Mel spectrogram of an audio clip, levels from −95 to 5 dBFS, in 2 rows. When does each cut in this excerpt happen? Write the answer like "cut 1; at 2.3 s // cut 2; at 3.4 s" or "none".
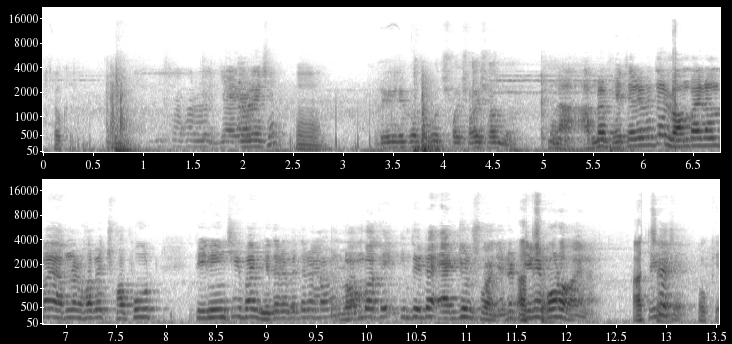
cut 1; at 1.4 s // cut 2; at 9.7 s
